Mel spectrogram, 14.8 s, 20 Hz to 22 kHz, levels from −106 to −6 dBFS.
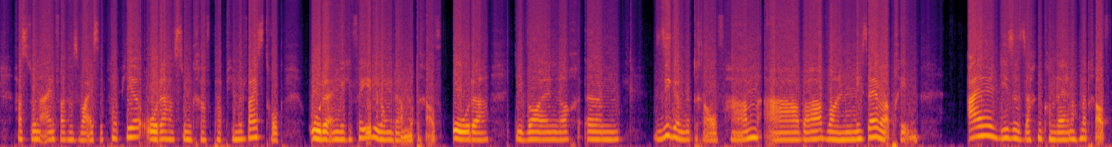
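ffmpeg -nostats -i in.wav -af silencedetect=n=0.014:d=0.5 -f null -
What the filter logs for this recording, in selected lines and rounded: silence_start: 12.23
silence_end: 12.91 | silence_duration: 0.68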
